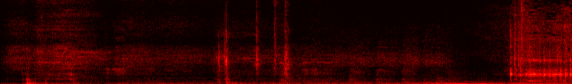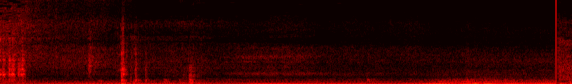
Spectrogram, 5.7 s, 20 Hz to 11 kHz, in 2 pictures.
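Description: A 2024 Mitsubishi Eclipse Cross's 1.5-litre turbocharged four-cylinder is started with the push button. There are a few clicks, then a brief crank of the starter about two and a half seconds in, and the engine settles into a steady idle that grows a little louder near the end.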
